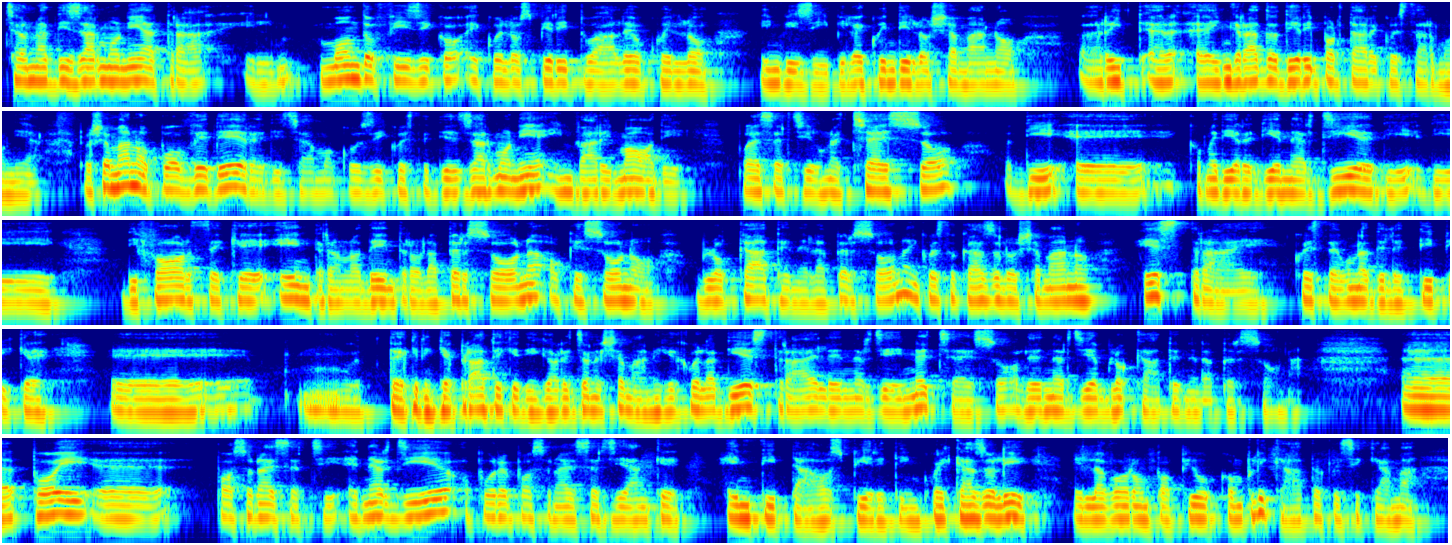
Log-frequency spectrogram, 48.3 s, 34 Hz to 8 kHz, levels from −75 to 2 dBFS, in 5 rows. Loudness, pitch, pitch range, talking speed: -21 LUFS, 120 Hz, 115-130 Hz, 145 wpm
